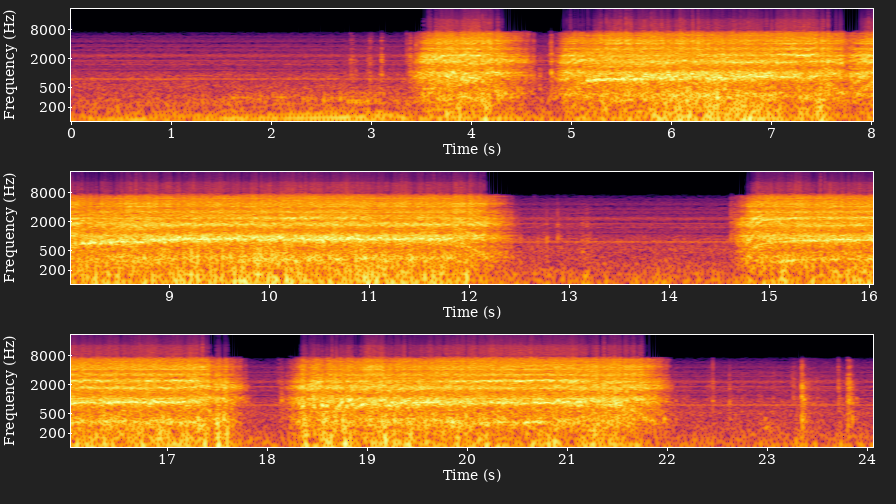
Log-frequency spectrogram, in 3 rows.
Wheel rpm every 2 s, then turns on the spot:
0, 40, 120, 170, 210, 200, 0, 150, 130, 170, 160, 10.
none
